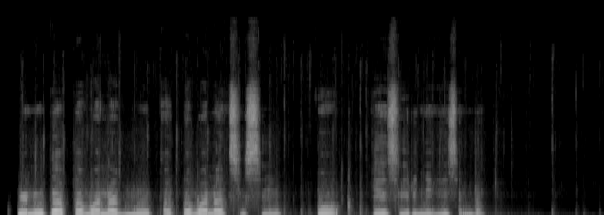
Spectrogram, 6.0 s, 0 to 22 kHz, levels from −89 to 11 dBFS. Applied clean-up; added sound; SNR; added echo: neural mask model RNNoise.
